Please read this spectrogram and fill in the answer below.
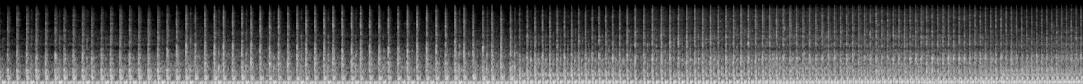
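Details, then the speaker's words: Harley-Davidson V-twin riding with loud harsh chuffing and sharp puffs from the front cylinder exhaust header, popping on hard acceleration; both front exhaust nuts had gone missing, causing the leak. "that definitely sounds like there's an exhaust leak going on i'm going to check that i was wondering why it was popping so much every time i would accelerate hard and i think the reason why is that i have an exhaust leak"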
